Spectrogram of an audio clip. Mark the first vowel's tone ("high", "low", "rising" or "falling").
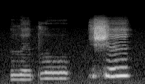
low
